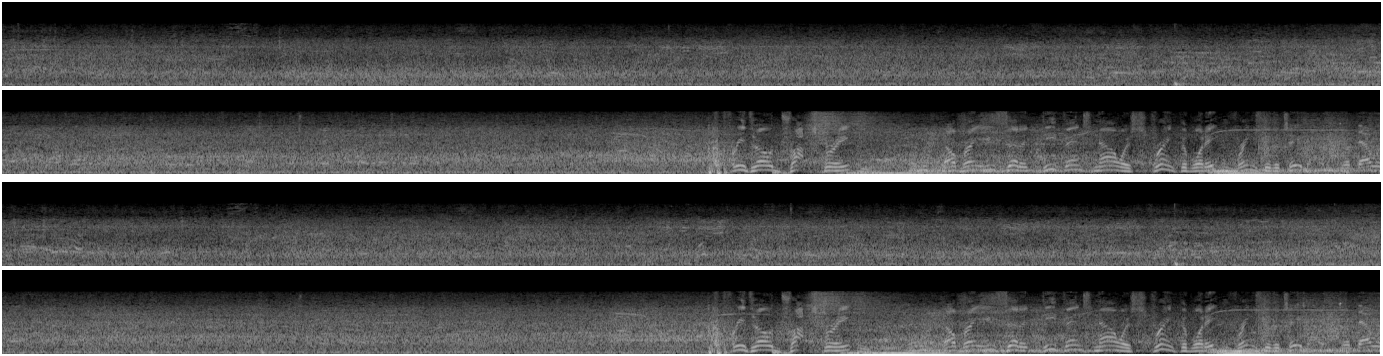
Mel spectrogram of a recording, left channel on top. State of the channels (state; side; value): normal; both; correlation 0.58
